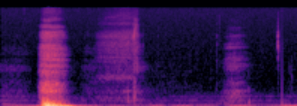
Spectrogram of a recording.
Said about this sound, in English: Sorry, I had to sneeze.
